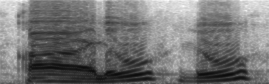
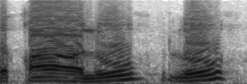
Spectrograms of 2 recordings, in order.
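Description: First: "قالوا لو" with a thin, clear "l"; tongue tip light on the lam of "لو"; correct light lam. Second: "قالوا لو" with a thick, dark "l"; wrong heavy lam. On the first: Teacher correcting students, "قالوا لو" with light lam. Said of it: "لا، قالوا لو". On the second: Teacher showing the mistake, "قالوا لو" with heavy lam. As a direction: let the qaf's heaviness spill into "لو". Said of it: "ما قلتش قالوا لو". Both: Shown as a demonstration.

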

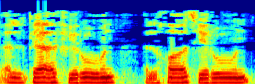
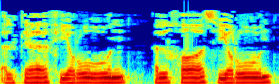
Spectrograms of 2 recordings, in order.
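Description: First: الكافرون and الخاسرون with a light, thin ra; slow, with the ra kept light. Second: الكافرون and الخاسرون with full, thick ra; heavy ra. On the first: Teacher imitates those who thin the ra. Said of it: "يرقق الراء". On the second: Teacher models the heavy ra in الكافرون. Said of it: "يعني مثلًا نقول". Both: Shown as a demonstration.

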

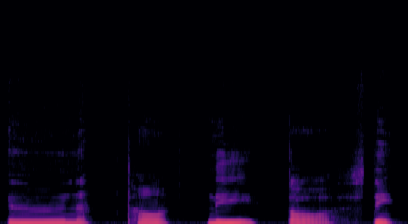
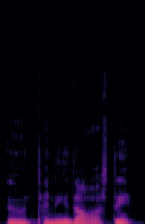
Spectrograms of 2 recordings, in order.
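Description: First: Very slow, stretched-out syllables; syllable-by-syllable demo. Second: Said in the usual way. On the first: Shown as a demonstration. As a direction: draw out every syllable with gaps between. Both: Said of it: "like this".

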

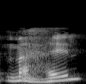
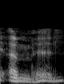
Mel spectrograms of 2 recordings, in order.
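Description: First: مهل said mahhil, with a doubled h; first form, doubled ha. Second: أمهل said amhil, with a single h; second form, opening hamza. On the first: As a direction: hold the h in مهل, no opening hamza. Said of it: "أي الأولى مهل". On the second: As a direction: open أمهل on a-, then a light h. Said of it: "والثاني أمهل". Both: Shown as a demonstration.

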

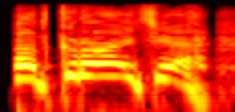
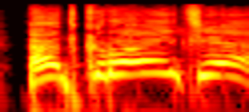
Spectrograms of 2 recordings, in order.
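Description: First: Very high first shriek; piercing shriek. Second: Even higher repeated shriek; piercing shriek. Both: A narrator's reading. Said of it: "завопила пронзительным голоском".

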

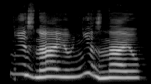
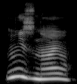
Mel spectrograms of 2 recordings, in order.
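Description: First: High, loud imp voice; bouncing little devil. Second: Puzzled answer, slightly raised voice; mildly surprised boy. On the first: Little devil dodges the boy's question, bouncy. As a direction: sing it out high, as if hopping. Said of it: "запрыгал чертёнок". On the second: Boy answers the little devil's odd question, surprised. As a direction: answer as if caught off guard. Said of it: "удивлённо ответил мальчик". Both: A narrator's reading.

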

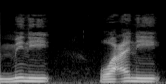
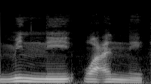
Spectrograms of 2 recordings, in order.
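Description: First: "مني وعني" with one short n in each; lightened nun. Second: "مني وعني" as min-nii wa-'an-nii; doubled nun. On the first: Teacher quoting how some early Arabs spoke, "مني وعني" with light single n. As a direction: say mi-nii wa-'a-nii for "مني وعني", no doubling. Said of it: "بالتخفيف". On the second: Teacher giving the original form, "مني وعني" with doubled n. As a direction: press and hold the double n in "مني" and "عني". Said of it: "الأصل أن تأتي بالنون". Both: Shown as a demonstration.

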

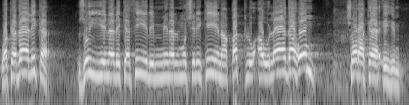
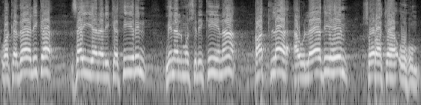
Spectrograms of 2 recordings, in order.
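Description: First: Slow recitation, "زين" as zuyyina, "قتل" as qatlu; measured passive reading, "زين" zuyyina and "شركائهم" ending -ihim; first variant reading. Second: Slow recitation, "زين" as zayyana, "قتل" as qatla; measured active reading, "زين" zayyana and "شركائهم" ending -uhum; majority reading. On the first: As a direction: recite with "أولادهم" as awladahum, "شركائهم" as shuraka'ihim. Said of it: "ناخد القراءتين". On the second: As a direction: recite with "أولادهم" as awladihim, "شركائهم" as shuraka'uhum. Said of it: "وقراءة الباقون". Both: Shown as a demonstration.

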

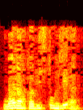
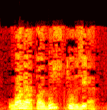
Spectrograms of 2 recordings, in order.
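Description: First: ولقد with kasra joining, walaqadi-stuhzi'a; walaqadistuhzi'a; standard reading. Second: ولقد with damma joining, walaqadu-stuhzi'a; walaqadustuhzi'a; Qalun reading. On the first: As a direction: join ولقد with an i. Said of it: "بضم الدال وصلا". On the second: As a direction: join ولقد with a u. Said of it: "فتصير". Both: Shown as a demonstration.

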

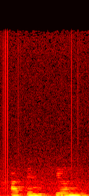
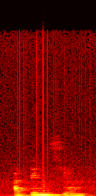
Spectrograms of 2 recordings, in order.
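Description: First: Said in the usual way. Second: Atención as "atensión"; seseo. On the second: Shown as a demonstration.

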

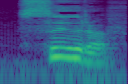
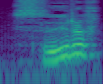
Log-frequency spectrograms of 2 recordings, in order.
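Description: First: Said in the usual way. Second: Сыров higher, with a rising tune; musing repeat. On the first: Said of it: "прочёл". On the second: A narrator's reading. Venka guessing what the surname means, musing repeat. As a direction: repeat Сыров with the pitch lifting, unfinished. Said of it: "повторил Венка".

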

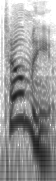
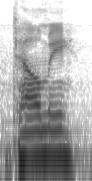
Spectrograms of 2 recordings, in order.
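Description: First: Said in the usual way. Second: "Tell me" much softer and lower; a quiet, reluctant "Tell me"; softer 'Tell me'. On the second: Shown as a demonstration. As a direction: drop "Tell me" to a hushed, wary mutter. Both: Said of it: "what tone of voice Saul used".

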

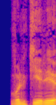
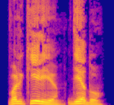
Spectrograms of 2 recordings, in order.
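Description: First: Said in the usual way. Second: Raised call sign over a radio. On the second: Acted. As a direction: hail someone on the radio.

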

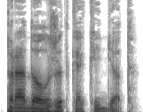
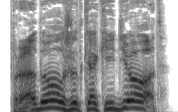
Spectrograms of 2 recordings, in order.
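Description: First: Said in the usual way. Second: Уверенно и громко, выше обычного; прогреметь с полной уверенностью; громкий рокот. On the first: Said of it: "согласился я". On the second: Acted. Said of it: "пророкотал Бом". (громогласно рокочет)

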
